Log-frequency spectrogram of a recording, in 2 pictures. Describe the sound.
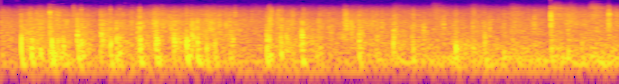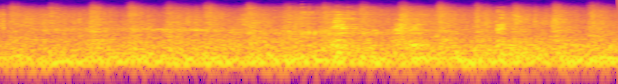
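A train rolling on rails at night as passengers sleep: a steady, dense rumble with many sharp clacks and rattles, more pronounced in the first second and then settling into a continuous clatter.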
